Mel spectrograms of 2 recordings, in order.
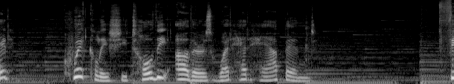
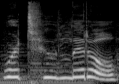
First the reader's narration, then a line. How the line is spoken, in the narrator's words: he moaned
